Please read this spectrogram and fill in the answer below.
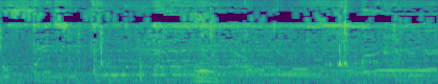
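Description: Music playing, with a few sharp clinks of ice cubes dropped into a metal cocktail shaker.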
